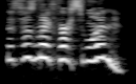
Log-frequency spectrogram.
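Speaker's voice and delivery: high-pitched excited news. Acted. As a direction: say it thrilled, pitch lifted high. First soulmate letter arrives.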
